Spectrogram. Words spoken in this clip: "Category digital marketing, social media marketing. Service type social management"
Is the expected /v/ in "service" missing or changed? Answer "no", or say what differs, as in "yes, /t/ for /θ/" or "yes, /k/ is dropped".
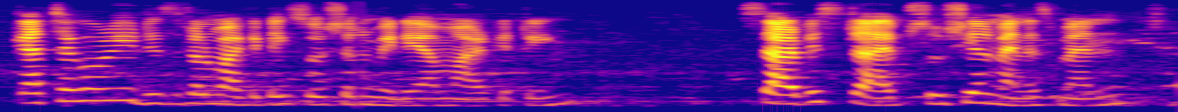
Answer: yes, /b/ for /v/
